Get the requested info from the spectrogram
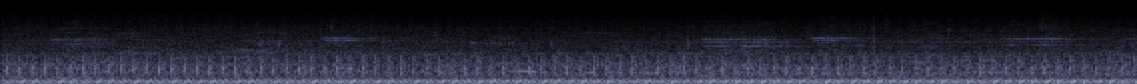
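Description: A steady low mechanical hum with a fast, even flutter, with a few faint short high chirps over it.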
